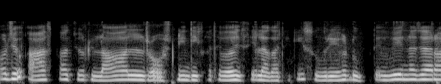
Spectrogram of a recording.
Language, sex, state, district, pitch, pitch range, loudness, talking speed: Chhattisgarhi, female, Chhattisgarh, Raigarh, 210 Hz, 200-225 Hz, -17 LUFS, 245 wpm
